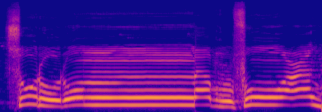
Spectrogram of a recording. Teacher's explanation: سین کی ادائیگی سیٹی والا حرف ہے، اس کو سیٹی کے ساتھ ادا کریں گے. جب کبھی پیش آتے ہیں تو ہونٹوں کو گولائی دیتے ہیں.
